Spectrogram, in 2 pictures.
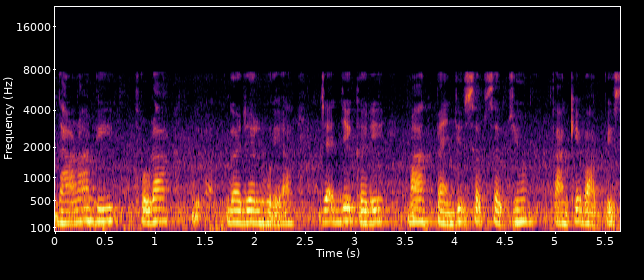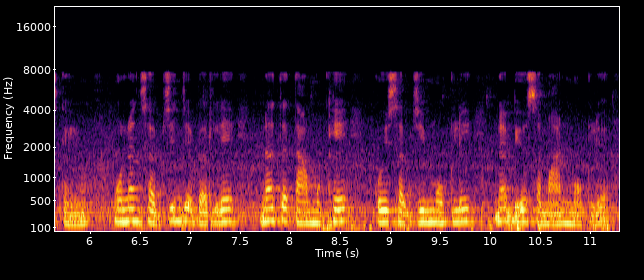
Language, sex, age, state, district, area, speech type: Sindhi, female, 60+, Uttar Pradesh, Lucknow, rural, spontaneous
